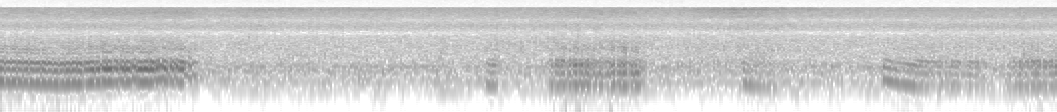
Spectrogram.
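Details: Sleeping house cat snoring with grating, low buzzy breaths, each lasting around a second, returning at a slow, fairly even rhythm with near silence between them.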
